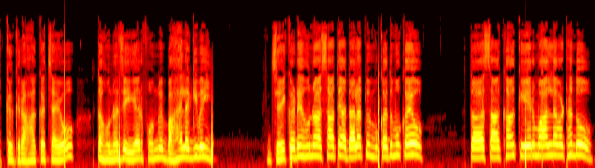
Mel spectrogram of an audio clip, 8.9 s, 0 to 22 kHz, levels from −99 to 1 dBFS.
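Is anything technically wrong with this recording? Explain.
Yes. Sharp pops cut through the speech at 0.96–0.98 s, just after "ग्राहक चयो", then at 1.78–1.81, 3.17–3.19, 4.36–4.38 and 5.67–5.69 s, and as a quick double pop between 7.87 and 8.15 s. These are loud pops, each peaking roughly 15 dB above the speech, with the speech carrying on unbroken underneath. The likely cause is a brief voltage step or spike, such as static or a switching glitch, entering the signal path and being shaped by the circuitry after it into a thump.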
